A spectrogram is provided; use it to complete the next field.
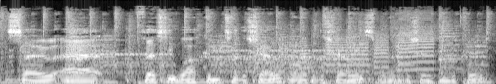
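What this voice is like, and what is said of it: British accent. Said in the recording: “As the accent may suggest, I'm based in the UK.”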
